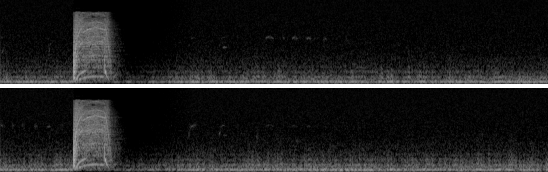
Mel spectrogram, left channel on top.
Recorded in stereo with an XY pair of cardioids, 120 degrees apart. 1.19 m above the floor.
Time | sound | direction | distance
0.7 | a drill | 10° right | 0.9 m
